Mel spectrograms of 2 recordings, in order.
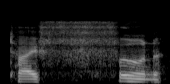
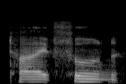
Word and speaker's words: typhoon: how to spell it t-y-p-h-o-o-n and you know english is crazy so you pronounce ph like f typhoon typhoon typhoon two syllables accent on the second syllable typhoon here we go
